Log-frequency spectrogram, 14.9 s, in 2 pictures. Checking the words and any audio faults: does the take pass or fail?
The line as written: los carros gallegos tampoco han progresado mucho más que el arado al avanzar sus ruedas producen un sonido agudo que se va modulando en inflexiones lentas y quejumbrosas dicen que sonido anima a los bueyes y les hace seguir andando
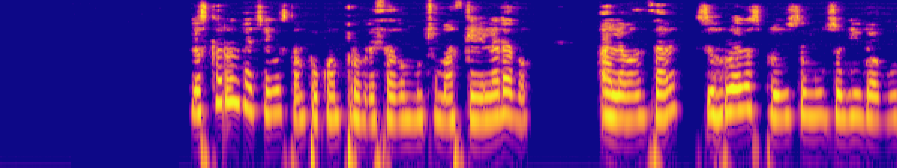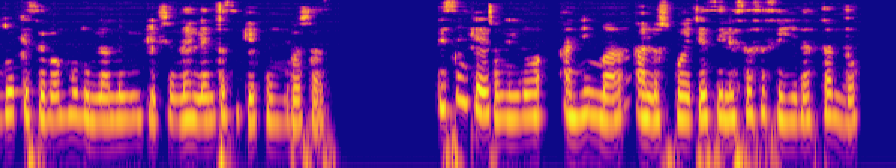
pass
